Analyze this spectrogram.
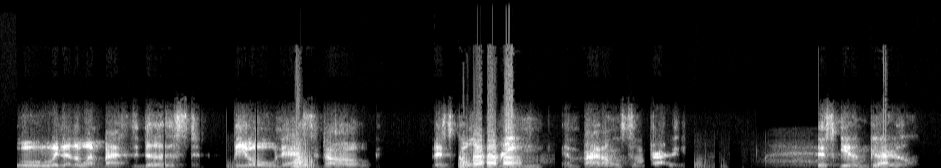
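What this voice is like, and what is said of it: Imitates another person's voice. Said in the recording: “I know how to do a good impression of him ... That's awesome. That is good. That's very good ... That's really good.”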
